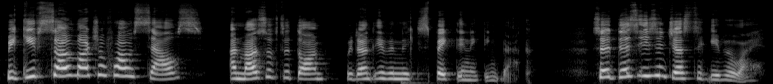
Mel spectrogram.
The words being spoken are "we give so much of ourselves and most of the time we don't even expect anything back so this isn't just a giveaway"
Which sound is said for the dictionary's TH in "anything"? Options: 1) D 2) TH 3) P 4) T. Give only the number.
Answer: 2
